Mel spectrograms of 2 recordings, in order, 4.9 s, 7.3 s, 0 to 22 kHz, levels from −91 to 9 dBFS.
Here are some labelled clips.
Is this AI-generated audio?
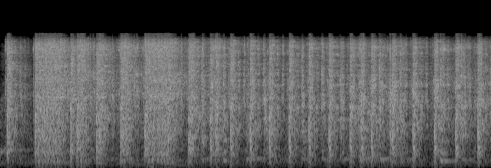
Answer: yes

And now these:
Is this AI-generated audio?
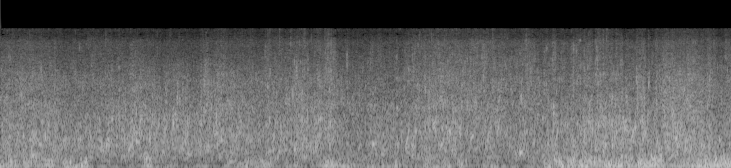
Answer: no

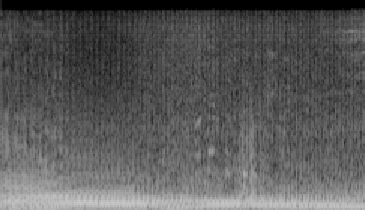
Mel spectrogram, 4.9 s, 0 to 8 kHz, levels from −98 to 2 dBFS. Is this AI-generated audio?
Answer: yes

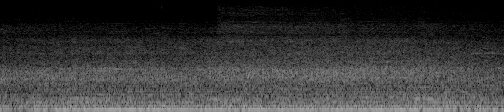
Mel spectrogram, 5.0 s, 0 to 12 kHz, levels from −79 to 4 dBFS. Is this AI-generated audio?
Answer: no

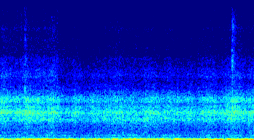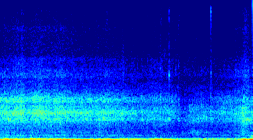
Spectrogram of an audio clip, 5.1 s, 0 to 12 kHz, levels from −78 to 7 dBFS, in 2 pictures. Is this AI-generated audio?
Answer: no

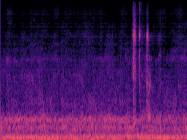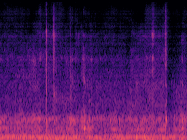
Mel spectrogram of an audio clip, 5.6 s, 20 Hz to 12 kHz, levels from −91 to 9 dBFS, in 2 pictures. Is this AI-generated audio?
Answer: yes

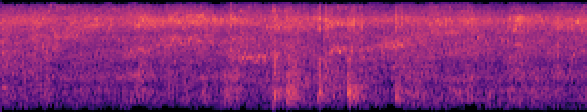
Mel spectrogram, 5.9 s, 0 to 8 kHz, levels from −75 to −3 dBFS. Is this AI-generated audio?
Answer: no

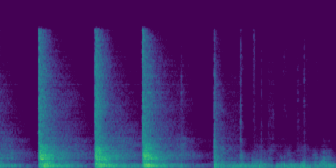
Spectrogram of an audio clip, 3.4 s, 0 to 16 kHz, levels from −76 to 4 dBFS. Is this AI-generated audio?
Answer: yes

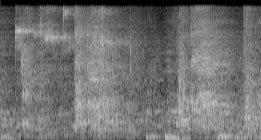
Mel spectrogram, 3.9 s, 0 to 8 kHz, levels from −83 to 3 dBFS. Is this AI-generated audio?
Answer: yes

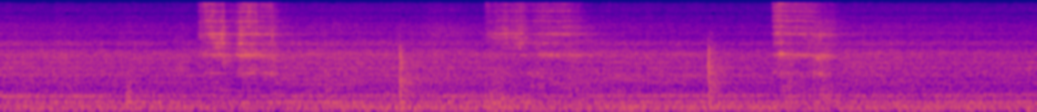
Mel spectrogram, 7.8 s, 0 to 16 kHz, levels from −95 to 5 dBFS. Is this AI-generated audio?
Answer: no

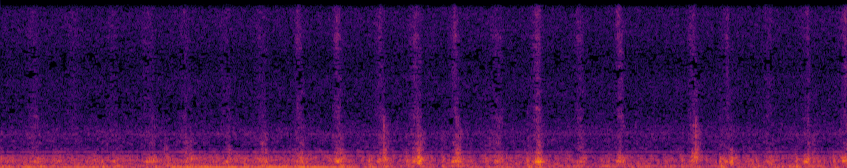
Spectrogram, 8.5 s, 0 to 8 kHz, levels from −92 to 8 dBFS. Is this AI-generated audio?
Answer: no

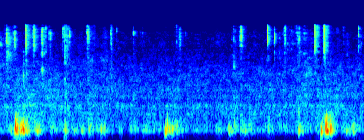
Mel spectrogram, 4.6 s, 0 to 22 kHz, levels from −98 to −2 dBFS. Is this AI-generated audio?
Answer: no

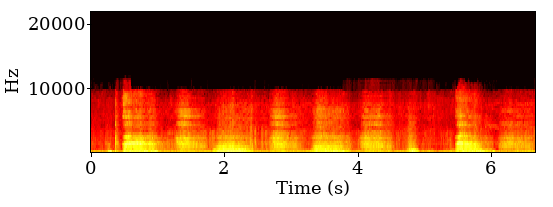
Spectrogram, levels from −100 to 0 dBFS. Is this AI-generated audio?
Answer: no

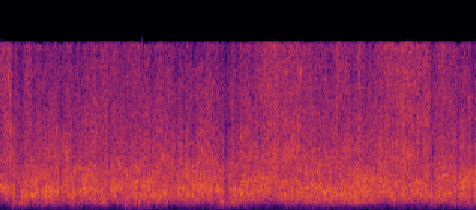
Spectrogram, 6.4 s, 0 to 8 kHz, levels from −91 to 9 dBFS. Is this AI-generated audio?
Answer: yes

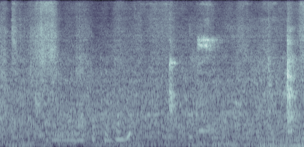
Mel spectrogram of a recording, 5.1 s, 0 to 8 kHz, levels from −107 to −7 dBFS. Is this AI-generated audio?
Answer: yes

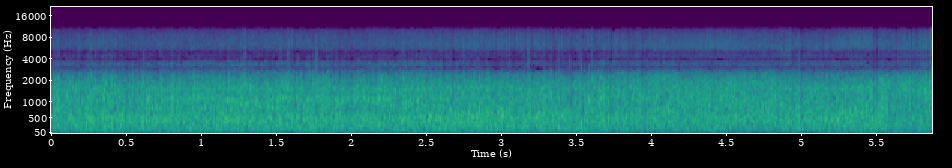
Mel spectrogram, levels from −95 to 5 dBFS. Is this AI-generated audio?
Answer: no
